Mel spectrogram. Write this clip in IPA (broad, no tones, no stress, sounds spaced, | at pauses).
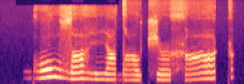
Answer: ɡʱ ɔ w zˤ ə ɦ iː dˤ ɑ w t͡ʃ ə˞ x ɑ k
